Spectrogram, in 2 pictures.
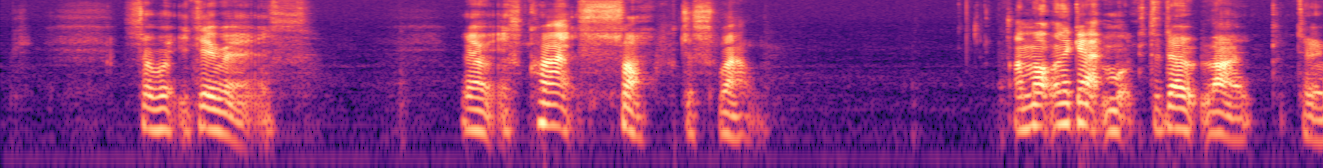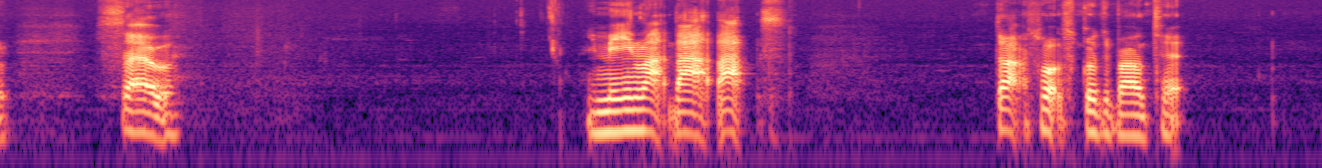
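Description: A young man talks calmly and close by, in short bursts.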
